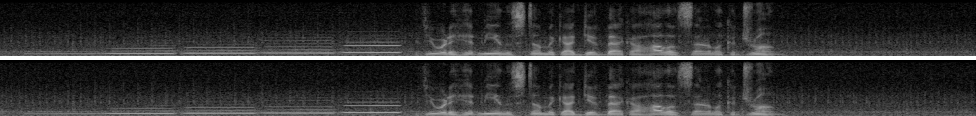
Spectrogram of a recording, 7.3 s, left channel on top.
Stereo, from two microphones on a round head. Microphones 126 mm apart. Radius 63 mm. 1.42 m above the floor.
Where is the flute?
20° left (ahead or behind).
